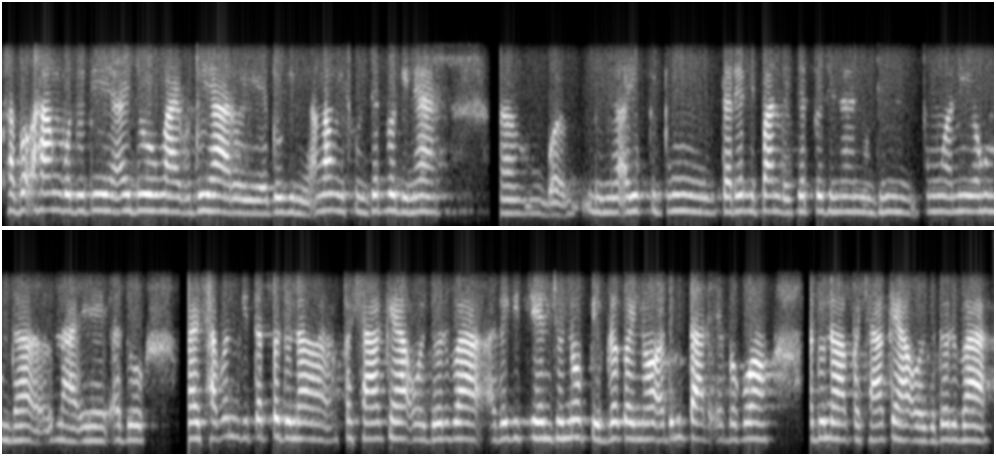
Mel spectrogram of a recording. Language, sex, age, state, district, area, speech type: Manipuri, female, 45-60, Manipur, Churachandpur, rural, conversation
